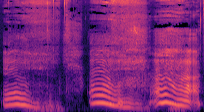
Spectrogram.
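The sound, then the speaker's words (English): Closed-mouth moaning, demonstrated as sounds to make during sex: a voice gives three drawn-out hummed moans with short pauses between them. The last moan wavers up and down in pitch. “You can try some closed mouth sounds like”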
